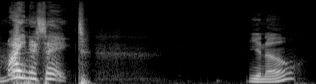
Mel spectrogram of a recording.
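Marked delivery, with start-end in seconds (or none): 0.0-0.9 high, loud yelling. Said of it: "When he's like".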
